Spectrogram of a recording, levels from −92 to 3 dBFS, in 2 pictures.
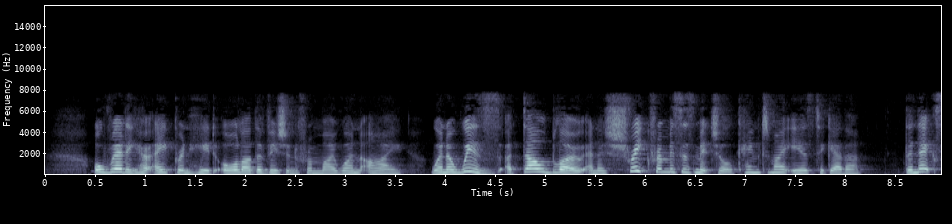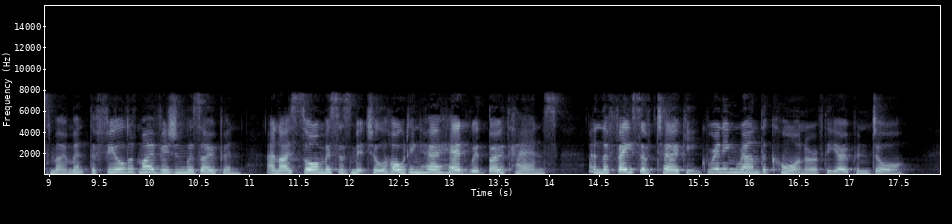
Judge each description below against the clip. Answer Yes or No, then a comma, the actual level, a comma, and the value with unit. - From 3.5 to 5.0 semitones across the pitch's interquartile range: Yes, average, 4.1 semitones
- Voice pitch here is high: Yes, high, 245 Hz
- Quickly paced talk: Yes, fast, 210 wpm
